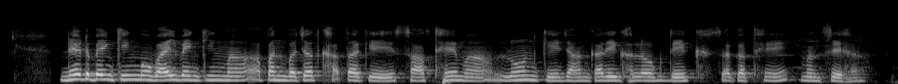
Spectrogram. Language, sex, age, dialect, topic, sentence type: Chhattisgarhi, male, 36-40, Central, banking, statement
